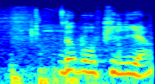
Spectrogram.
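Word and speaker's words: Dobropillia: Est-ce que je prononce correctement ? Dobropilia.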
